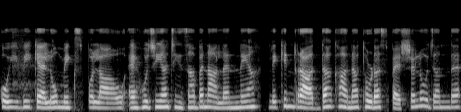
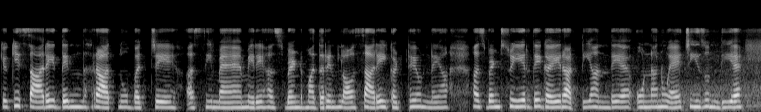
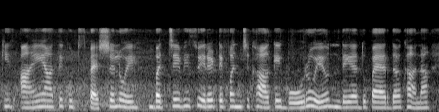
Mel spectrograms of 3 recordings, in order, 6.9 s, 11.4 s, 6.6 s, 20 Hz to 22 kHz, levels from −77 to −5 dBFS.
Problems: background sounds at intervals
